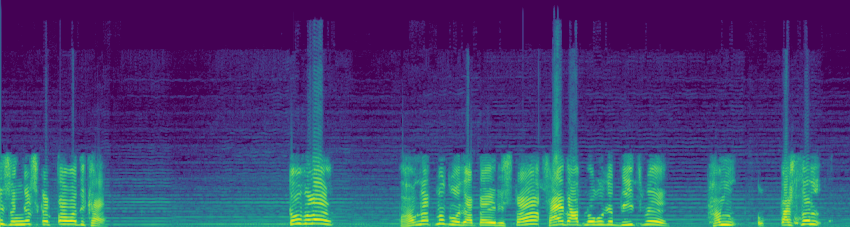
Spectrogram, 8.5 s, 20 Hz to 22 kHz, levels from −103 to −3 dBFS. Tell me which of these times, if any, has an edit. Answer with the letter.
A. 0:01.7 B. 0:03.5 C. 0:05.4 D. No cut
C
